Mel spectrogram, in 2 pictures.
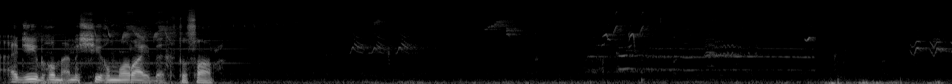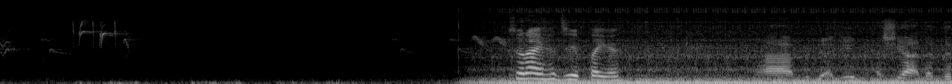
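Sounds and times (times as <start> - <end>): faint bird chirping: 0.2 - 6.7, 13.4 - 15.0
low rumble: 14.1 - 19.0.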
